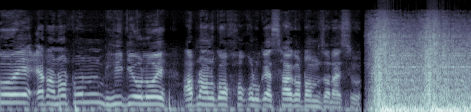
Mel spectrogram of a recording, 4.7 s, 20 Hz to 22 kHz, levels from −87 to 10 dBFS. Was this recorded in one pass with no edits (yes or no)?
no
